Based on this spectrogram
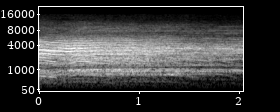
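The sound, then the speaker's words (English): An audience shouts amen together at the preacher's call during a sermon, a loud, sustained roar of many overlapping voices that holds steady for about two seconds with no single voice standing out. “If you did not drop your amen in the house, shout it right now like a thunder.”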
